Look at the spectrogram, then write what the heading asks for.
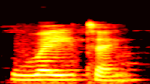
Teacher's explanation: I lengthen a bit the first syllable way to emphasize the concept of waiting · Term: syllable duration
